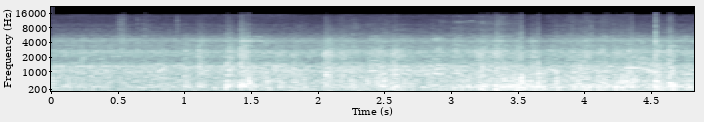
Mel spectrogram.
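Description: A passenger train running along the track, heard from inside the carriage: a steady rumble of the wheels on the rails with a few sharp clacks here and there.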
